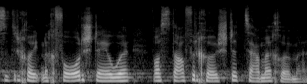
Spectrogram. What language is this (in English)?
Swiss German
